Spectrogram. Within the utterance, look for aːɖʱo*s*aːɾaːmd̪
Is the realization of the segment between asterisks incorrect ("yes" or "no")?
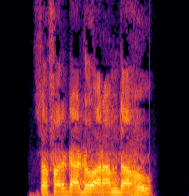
yes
